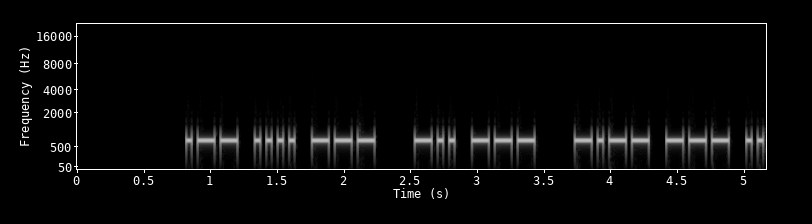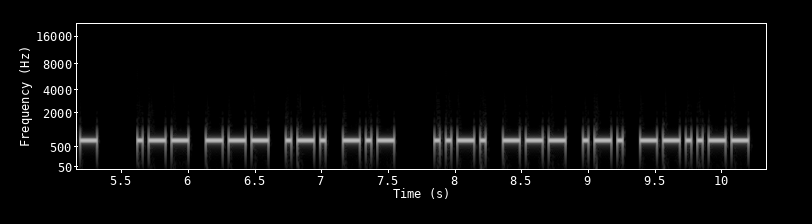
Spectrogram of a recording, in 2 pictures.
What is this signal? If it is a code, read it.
Morse code, heard as a keyed tone, about 28 wpm, 700 Hz. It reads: WHO DO YOU WORK FOR,
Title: Sentences from Top 1000 Words - Review Part 4 - 28wpm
